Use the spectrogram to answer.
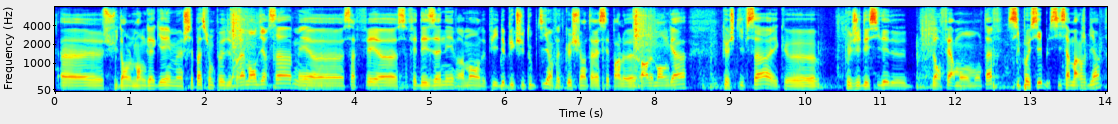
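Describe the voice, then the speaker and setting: A man's voice: lowish voice, flat delivery, a little fast, background noise. A man in his early twenties, from Portugal, talking casually and hesitantly as an interview guest on an outdoor basketball court. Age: 20s. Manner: hesitant, many filler sounds and restarts. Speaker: interview guest, manga artist.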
